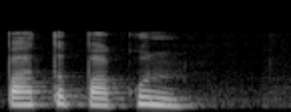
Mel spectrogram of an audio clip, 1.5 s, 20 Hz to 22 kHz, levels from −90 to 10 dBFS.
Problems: background sounds at intervals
